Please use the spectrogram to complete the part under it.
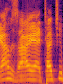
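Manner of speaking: mock drunken man's speech. Retelling a drunk man coming back to apologize: imitating a drunk man. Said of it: "but he was so drunk".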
